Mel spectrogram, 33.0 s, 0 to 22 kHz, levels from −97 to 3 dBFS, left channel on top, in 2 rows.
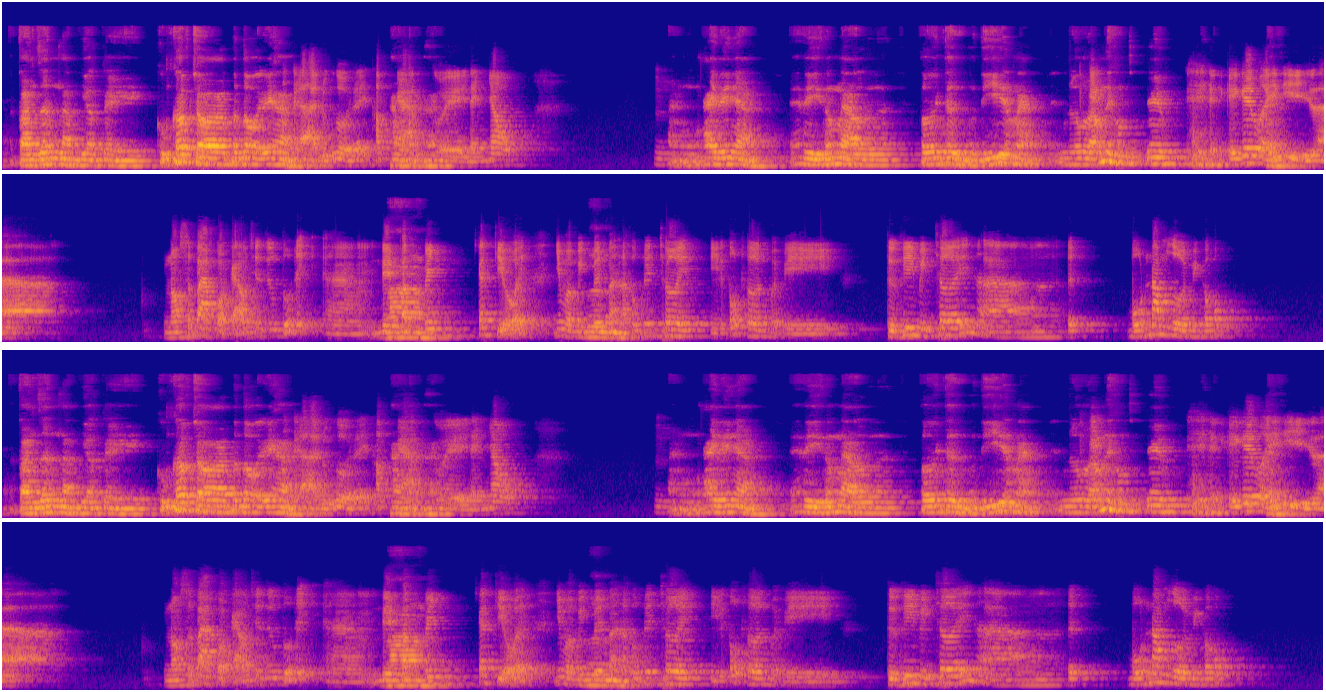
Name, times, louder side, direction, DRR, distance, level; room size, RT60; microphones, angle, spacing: voice 1, 0.1-3.7 4.9-5.5 8.3-9.5 9.8-11.2 11.5-14.7 15.8-15.9 21.3-21.8 23.8-24.3, left 2 dB, 25° left, 3 dB, 0.4 m, -22 dB
voice 2, 3.5-6.4 8.2-8.7 13.6-13.8 14.8-17.2 18.5-22.1 22.5-25.1 25.4-26.9 27.6-29.7 30.6-31.7, left 1 dB, 65° left, 1 dB, 0.7 m, -28 dB
4.3 x 2.1 x 4.2 m, 0.94 s
head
